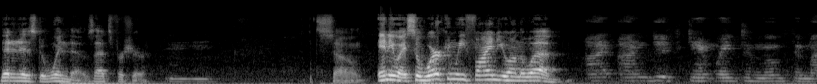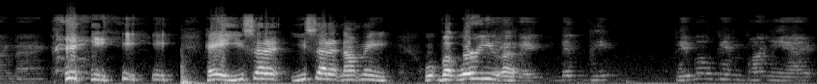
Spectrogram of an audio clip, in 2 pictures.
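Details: 32-year-old man with cerebral palsy speaking in real conversation; cerebral palsy speech (dysarthria).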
